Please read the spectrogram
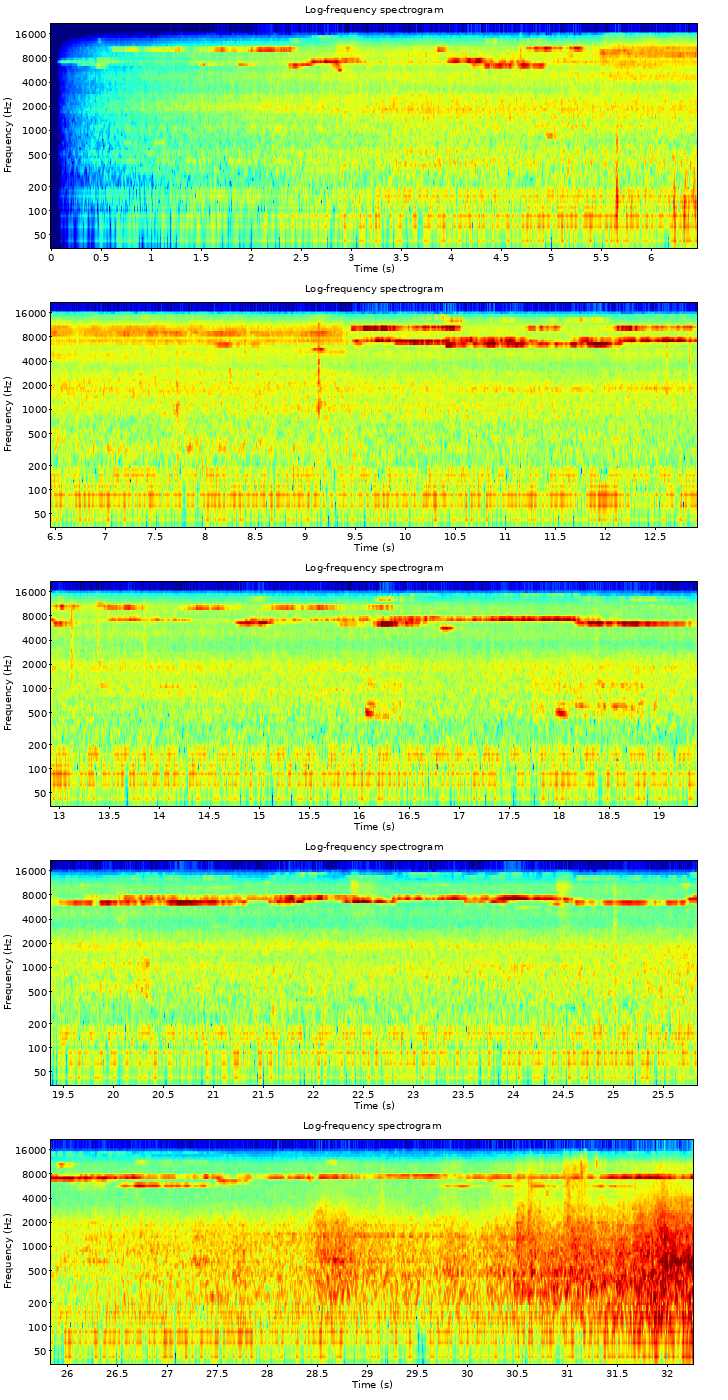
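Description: Diesel engine of a hi-rail rail inspection truck running steadily as the truck rolls slowly along the track, a low even hum that fades in at the start and grows louder near the end. Thin high-pitched chirps come and go above it throughout.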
